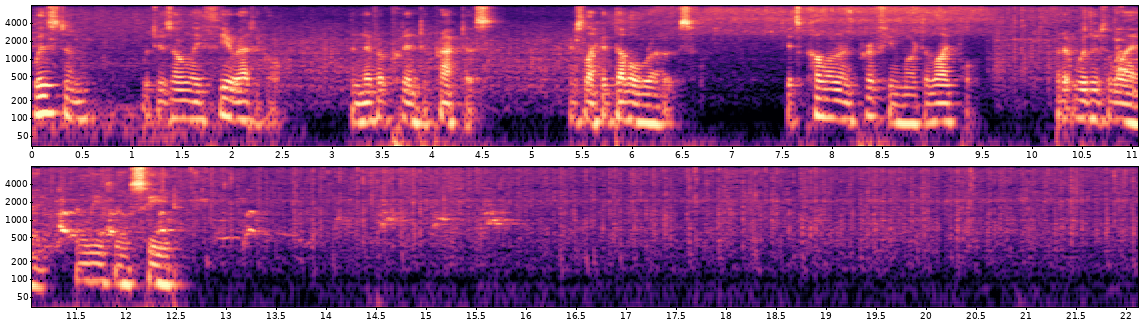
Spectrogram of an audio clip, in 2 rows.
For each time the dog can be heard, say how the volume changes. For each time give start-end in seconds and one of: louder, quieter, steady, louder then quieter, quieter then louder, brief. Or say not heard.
10.8-16.0 quieter.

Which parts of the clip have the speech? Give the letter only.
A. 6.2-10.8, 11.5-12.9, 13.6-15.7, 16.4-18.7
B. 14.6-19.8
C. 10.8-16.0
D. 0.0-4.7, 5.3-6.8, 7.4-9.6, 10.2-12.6
D.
